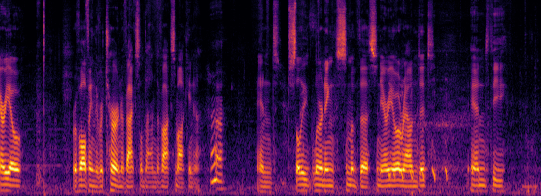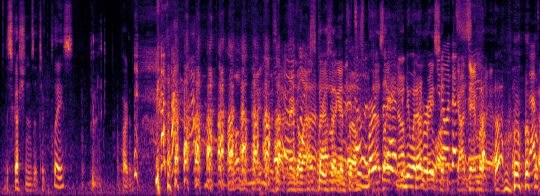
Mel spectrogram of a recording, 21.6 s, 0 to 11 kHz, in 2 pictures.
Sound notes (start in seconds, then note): 12.6 burps; 13.5 laughter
